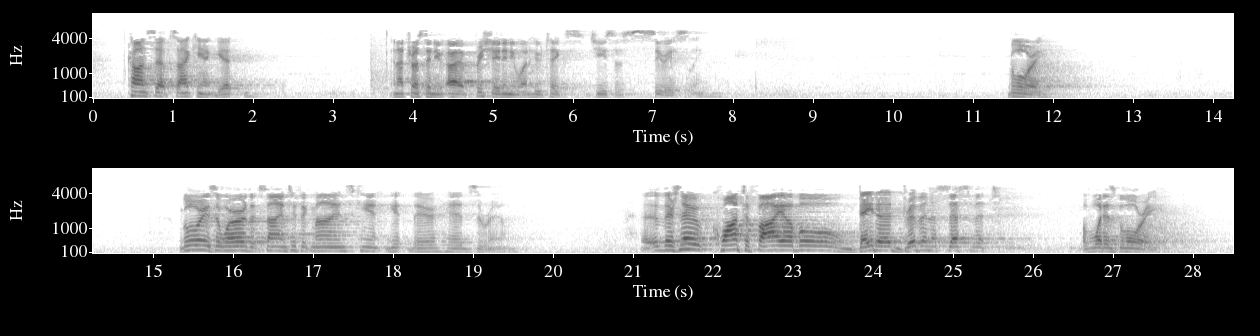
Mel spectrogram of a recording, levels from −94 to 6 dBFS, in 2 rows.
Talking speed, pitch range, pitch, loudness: 80 wpm, 110-170 Hz, 150 Hz, -39 LUFS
